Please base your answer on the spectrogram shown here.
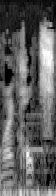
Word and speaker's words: Langholz: The referee today, I should say, is Hayden Langholz. Or Langholz, I should say. The German pronunciation is, or Germanic pronunciation, I should say. Probably more accurate than the way I said it the first time.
